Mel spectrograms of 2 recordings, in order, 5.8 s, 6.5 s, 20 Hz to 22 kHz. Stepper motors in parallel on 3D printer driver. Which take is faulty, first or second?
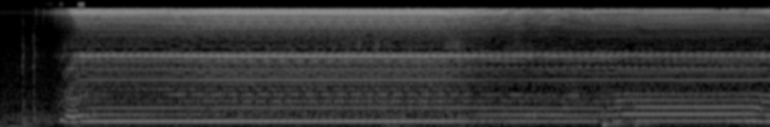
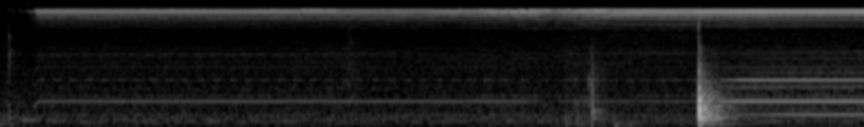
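first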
